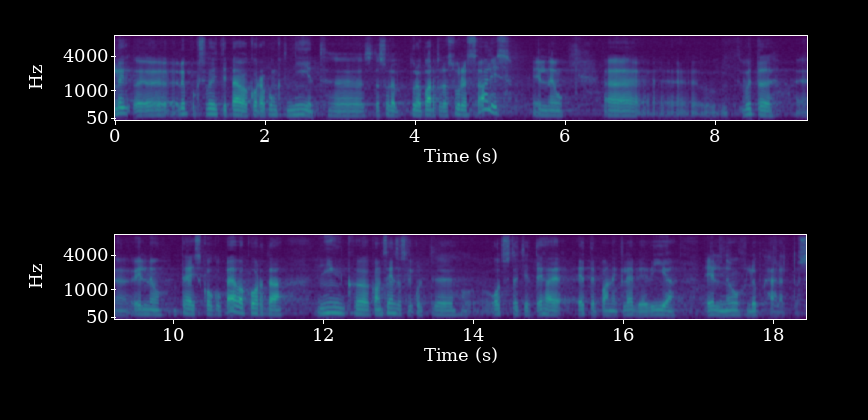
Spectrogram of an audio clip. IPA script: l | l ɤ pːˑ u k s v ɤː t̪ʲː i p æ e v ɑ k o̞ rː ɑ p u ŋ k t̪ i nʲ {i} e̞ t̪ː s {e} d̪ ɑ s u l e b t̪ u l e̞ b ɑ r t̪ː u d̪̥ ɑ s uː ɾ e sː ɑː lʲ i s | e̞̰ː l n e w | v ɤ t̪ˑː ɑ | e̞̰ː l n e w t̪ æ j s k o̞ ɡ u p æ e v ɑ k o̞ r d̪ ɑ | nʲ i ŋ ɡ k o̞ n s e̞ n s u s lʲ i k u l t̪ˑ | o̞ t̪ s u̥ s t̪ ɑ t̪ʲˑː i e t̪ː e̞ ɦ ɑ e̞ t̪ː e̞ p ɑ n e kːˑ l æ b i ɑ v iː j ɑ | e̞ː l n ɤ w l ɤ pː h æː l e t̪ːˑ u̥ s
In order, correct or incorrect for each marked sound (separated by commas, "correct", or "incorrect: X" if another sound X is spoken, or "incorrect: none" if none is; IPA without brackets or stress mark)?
incorrect: iː, correct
